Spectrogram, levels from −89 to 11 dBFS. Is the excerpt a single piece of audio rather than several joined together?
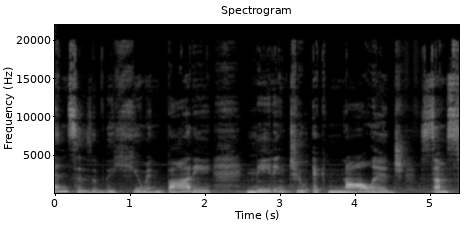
yes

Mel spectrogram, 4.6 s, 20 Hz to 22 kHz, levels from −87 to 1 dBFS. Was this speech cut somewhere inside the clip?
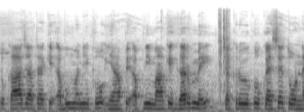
no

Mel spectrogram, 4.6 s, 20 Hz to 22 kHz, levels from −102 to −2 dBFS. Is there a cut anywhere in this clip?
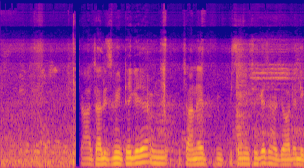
yes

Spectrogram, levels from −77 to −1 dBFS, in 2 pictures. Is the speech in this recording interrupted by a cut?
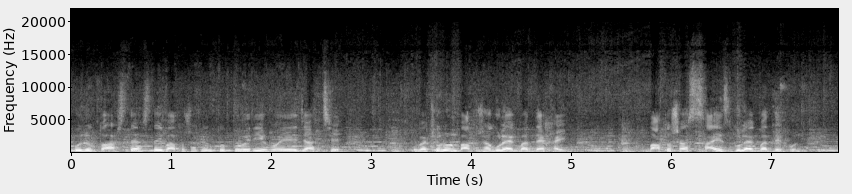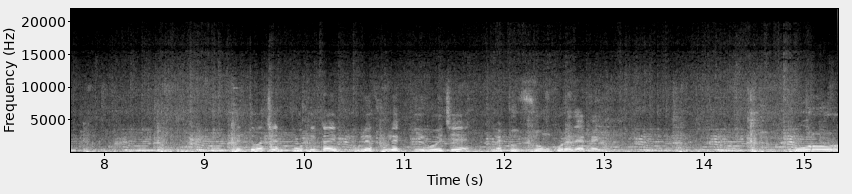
no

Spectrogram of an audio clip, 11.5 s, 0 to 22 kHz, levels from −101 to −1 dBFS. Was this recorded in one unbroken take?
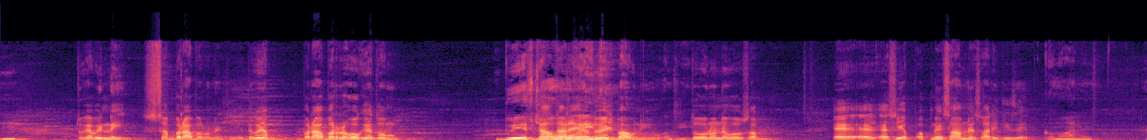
yes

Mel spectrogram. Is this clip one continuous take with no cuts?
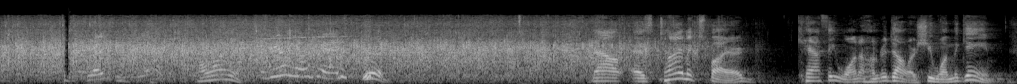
no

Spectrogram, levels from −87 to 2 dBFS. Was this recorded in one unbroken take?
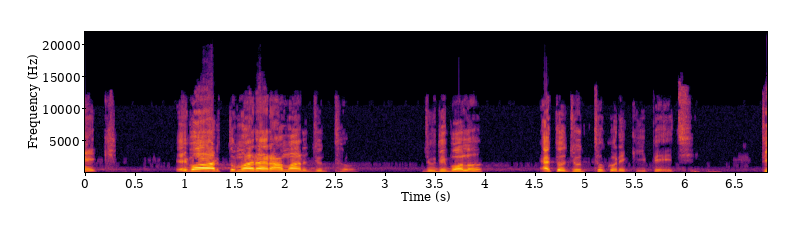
yes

